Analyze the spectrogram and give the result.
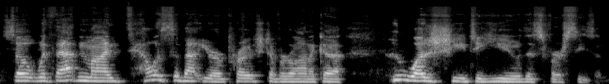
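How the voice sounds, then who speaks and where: A man's voice: medium pitch, moderate pace. A man co-hosting a casual online show, asking a guest questions with friendly stumbles and restarts. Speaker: co-host.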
